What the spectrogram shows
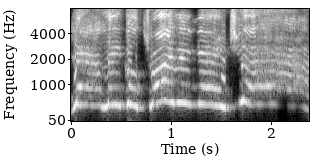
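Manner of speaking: mock whooping cheer, very high and loud. Retelling cheering when number sixteen was called: retelling a loud cheer. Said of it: "I cheered as loudly as possible".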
